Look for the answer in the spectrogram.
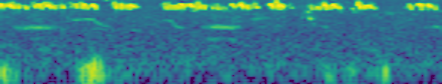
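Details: Pipit young being fed by a hard-working parent: a dense, high, thin chorus of rapid chirps in irregular bursts, with a few faint slurred whistles lower down and soft low thumps.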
